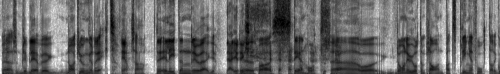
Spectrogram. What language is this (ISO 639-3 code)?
swe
